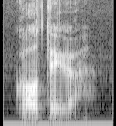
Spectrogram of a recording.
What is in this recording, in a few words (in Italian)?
"cotega", dialetto veneto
